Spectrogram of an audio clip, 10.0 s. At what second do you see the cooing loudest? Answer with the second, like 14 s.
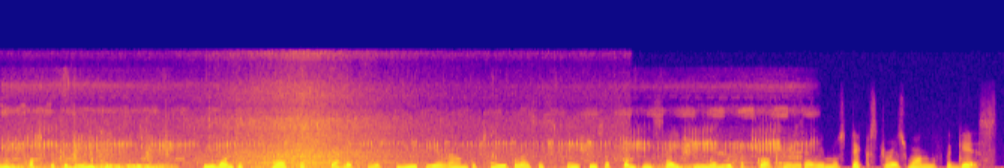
1 s.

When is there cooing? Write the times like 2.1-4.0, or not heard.
0.0-1.8, 6.4-8.1.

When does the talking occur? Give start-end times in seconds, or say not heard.
0.0-10.0.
